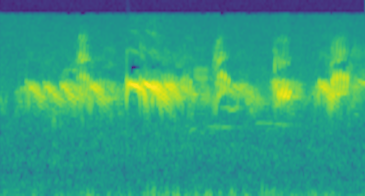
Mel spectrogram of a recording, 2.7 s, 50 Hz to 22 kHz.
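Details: American Goldfinches at feeders in Saint-Fabien-de-Panet, around 11:15 am on 9 August 2020 at 20–22°C, twitter steadily in high, bright, slurred notes, with a few louder chips, over a faint low rumble. Blue Jays also call.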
